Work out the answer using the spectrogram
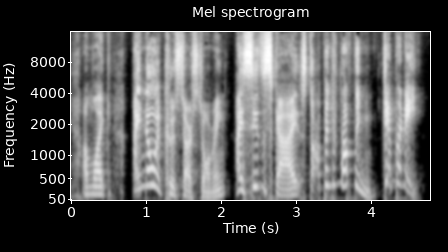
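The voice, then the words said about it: Imitates another person's voice. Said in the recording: “That's my impersonation of Jason Lindholm.”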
